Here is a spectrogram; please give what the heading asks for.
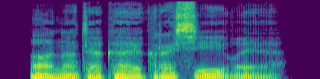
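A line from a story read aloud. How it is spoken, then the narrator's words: Muttered. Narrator (Russian): бормотал Лоэл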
